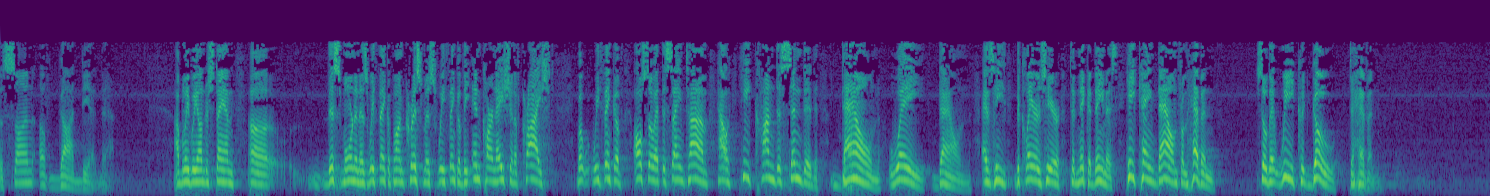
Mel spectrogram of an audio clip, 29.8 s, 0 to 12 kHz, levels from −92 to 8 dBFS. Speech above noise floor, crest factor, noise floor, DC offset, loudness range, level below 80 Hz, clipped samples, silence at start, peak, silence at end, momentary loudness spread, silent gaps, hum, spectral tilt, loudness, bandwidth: 42 dB; 20 dB; -61 dBFS; under 0.1%; 3 LU; -60 dBFS; under 0.1%; 0 s; -2 dBFS; 2.25 s; 13 LU; none; none; -5.5 dB/octave; -19 LUFS; 6.4 kHz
